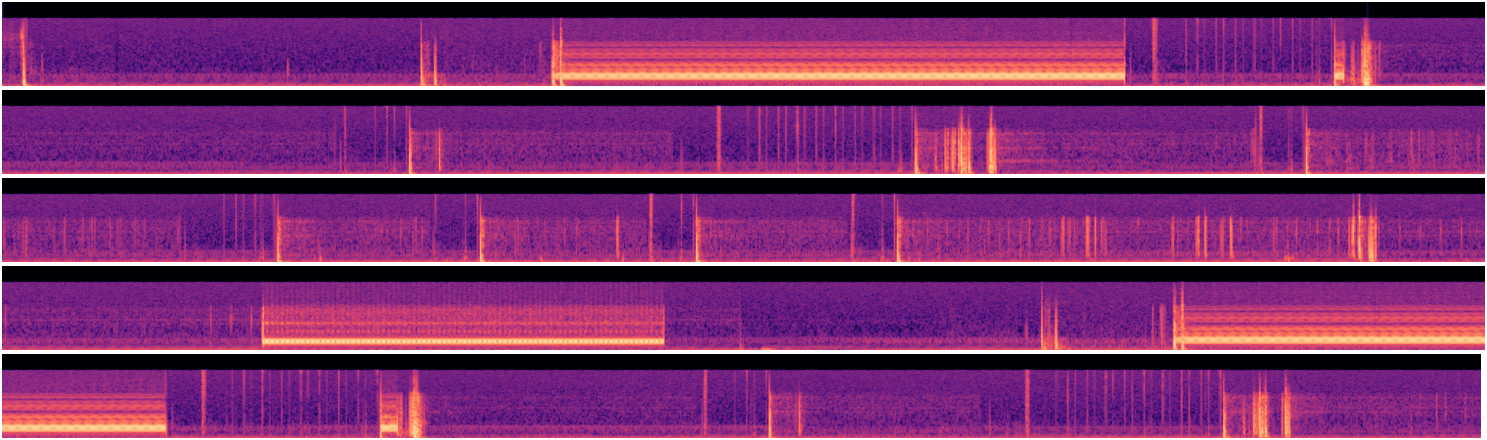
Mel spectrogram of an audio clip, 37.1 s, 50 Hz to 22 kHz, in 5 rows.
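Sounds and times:
constant low hum: 0.0s - 37.0s
telephone dial tone on an NX1 exchange: 2.8s - 5.6s, 23.5s - 25.6s, 28.1s - 30.5s.

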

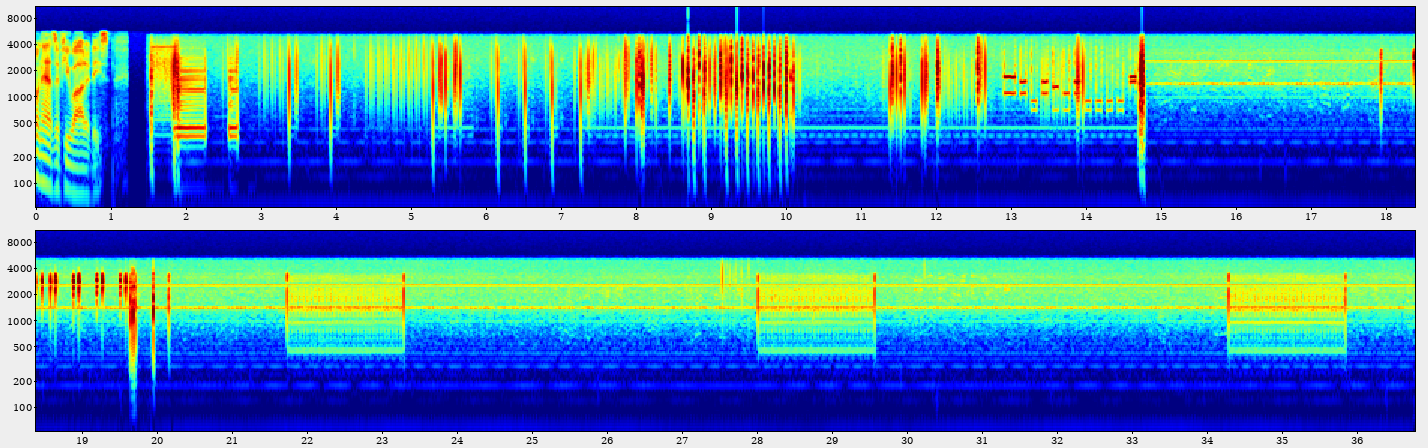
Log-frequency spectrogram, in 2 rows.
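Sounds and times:
speech: 0.0s - 1.7s
steady telephone tones: 1.6s - 36.7s
ringback-like telephone tone: 1.9s - 2.7s, 13.0s - 14.7s, 21.8s - 23.3s, 28.0s - 29.6s, 34.3s - 35.9s.

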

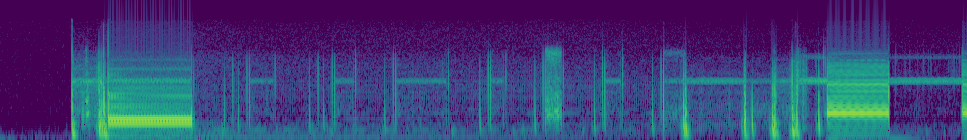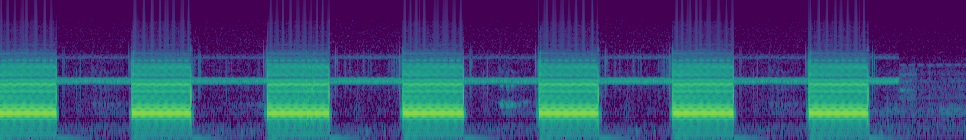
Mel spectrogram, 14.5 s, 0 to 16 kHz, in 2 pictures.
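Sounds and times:
steady telephone line tone: 0.7s - 1.5s, 5.3s - 14.4s.

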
